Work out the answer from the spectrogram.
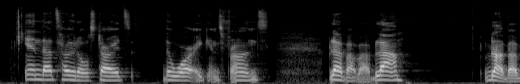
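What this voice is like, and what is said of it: Breathless, out-of-breath voice. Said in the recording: “I'm running out of breath. I'm a sick woman.”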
